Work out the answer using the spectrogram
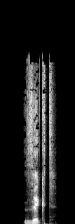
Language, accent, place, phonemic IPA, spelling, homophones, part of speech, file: German, Germany, Berlin, /zɛkt/, Sekt, säckt, noun, De-Sekt.ogg
- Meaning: 1. sparkling wine 2. sack (light-colored dry wine from southern Europe, especially Spain)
